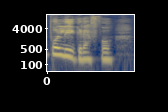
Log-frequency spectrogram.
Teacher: Bolígrafo means pen, and here I have the word bolígrafo divided into syllables. Also notice that the stress falls on the second syllable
